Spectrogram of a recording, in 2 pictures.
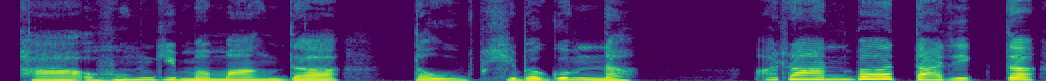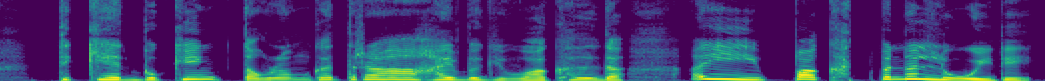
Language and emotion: Manipuri, fearful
